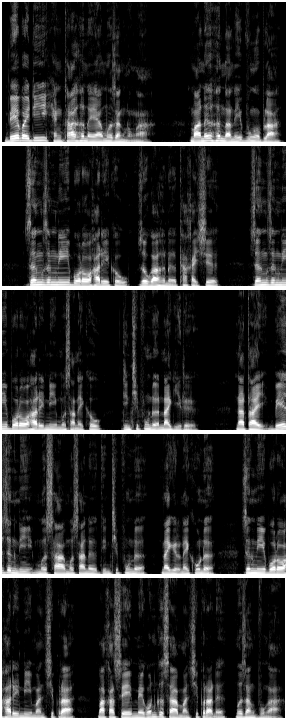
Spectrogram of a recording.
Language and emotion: Bodo, neutral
